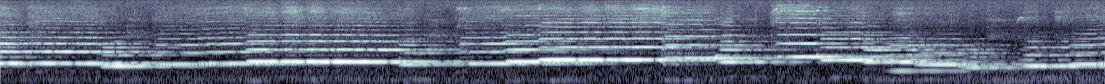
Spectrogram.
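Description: A child playing a slow solo melody on a flute: one line of held notes that step up and down, each lasting from under a second to about a second and a half.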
